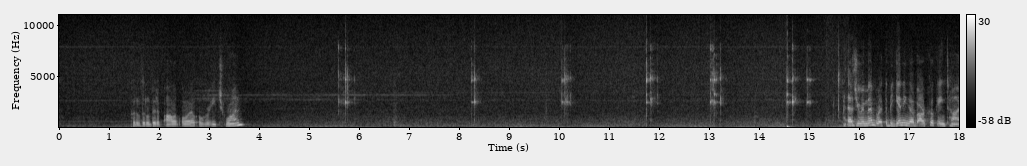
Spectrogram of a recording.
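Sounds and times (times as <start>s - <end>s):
steady low hum: 0.0s - 18.0s
metal spoon clinking glass: 5.6s - 6.0s, 8.2s - 8.5s, 10.0s - 10.4s, 11.7s - 12.1s, 13.0s - 13.4s, 14.6s - 15.2s.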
